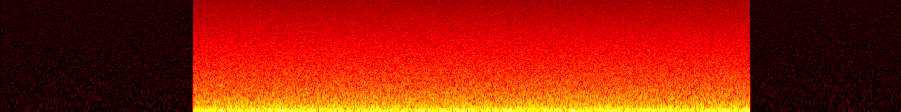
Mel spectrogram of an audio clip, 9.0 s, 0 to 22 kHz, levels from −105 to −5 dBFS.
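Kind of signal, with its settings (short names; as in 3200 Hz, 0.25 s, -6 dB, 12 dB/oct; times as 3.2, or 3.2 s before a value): noise brown, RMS -27.5 dBFS 5.56 s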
